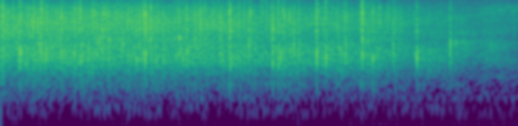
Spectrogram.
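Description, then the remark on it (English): An audience claps for Jesus, the Savior, during a sermon, a dense, steady wash of applause with scattered sharper claps standing out, gradually thinning and fading toward the end. No one speaks. “Can we clap for the Savior who cleans us of every sin?”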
